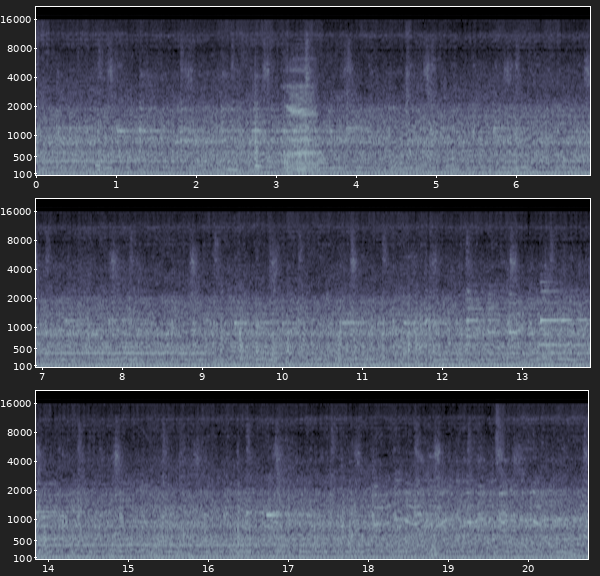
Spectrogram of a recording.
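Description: A paintbrush dabs and scratches softly on canvas.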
